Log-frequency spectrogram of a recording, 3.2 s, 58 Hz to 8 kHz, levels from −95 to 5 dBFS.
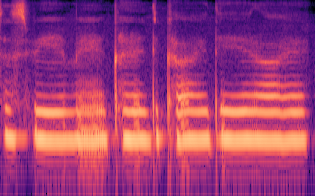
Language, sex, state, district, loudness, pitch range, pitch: Hindi, female, Arunachal Pradesh, Lower Dibang Valley, -13 LUFS, 240-245 Hz, 245 Hz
